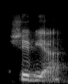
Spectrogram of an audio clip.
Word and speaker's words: Shivya: for inviting me um it's pronounced shiv yeah like shave yeah shivya that's really pretty thank you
